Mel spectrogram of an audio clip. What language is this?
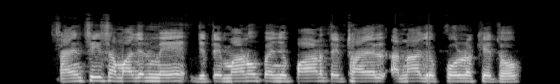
Sindhi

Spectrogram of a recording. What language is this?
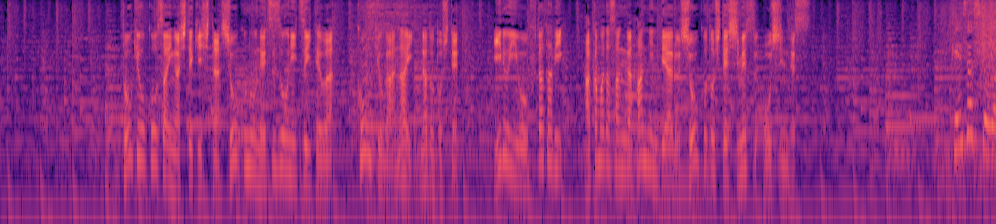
Japanese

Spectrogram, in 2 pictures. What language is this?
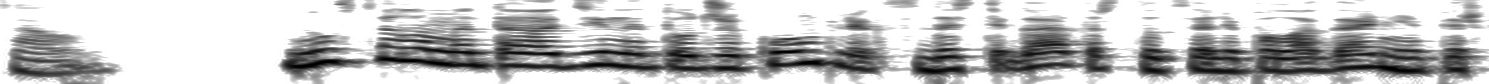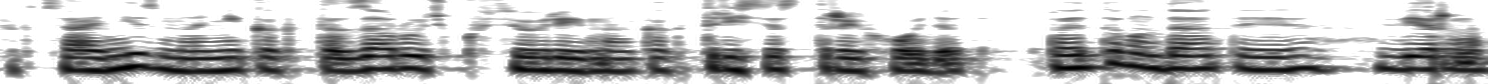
Russian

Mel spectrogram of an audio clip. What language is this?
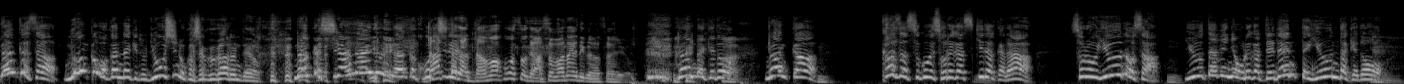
Japanese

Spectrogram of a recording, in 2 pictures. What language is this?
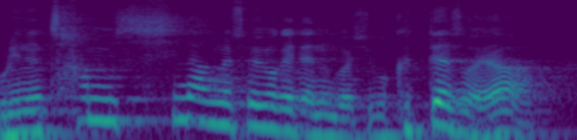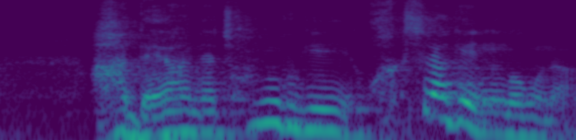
Korean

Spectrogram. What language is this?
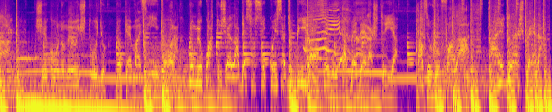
Romanian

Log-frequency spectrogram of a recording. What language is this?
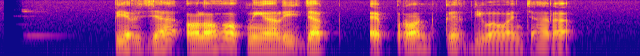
Sundanese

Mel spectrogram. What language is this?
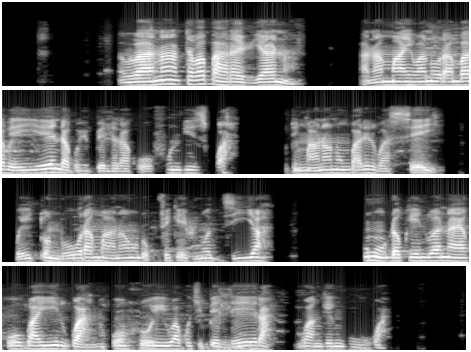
Ndau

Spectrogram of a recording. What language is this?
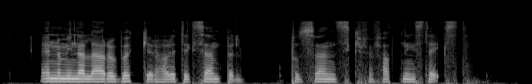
Swedish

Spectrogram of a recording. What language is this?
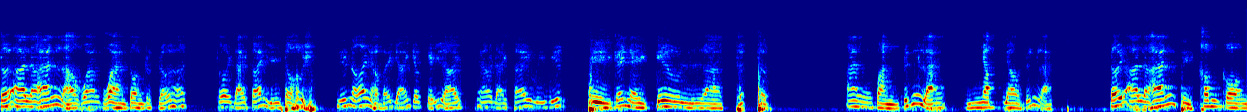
Vietnamese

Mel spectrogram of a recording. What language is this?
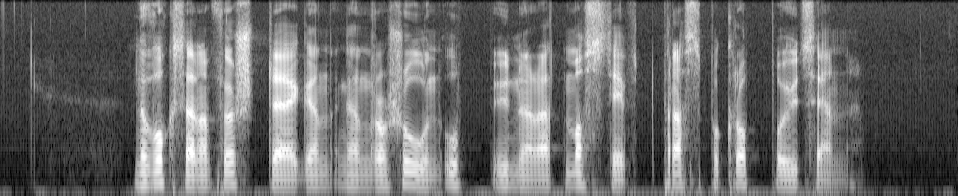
Norwegian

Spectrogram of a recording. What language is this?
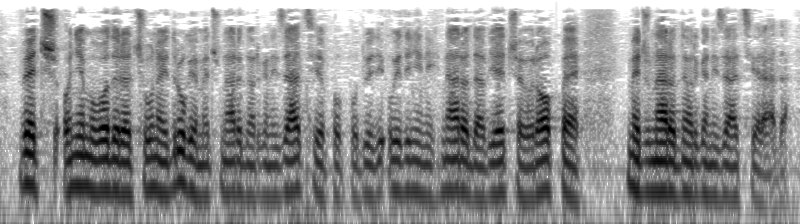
Croatian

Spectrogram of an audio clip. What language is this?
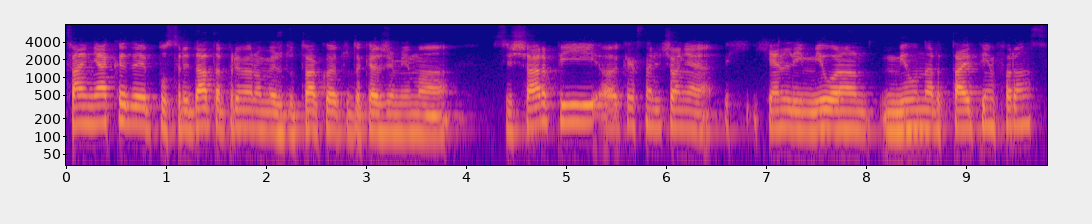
Bulgarian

